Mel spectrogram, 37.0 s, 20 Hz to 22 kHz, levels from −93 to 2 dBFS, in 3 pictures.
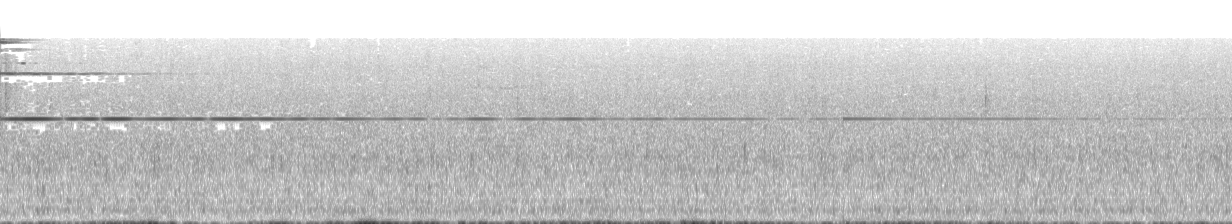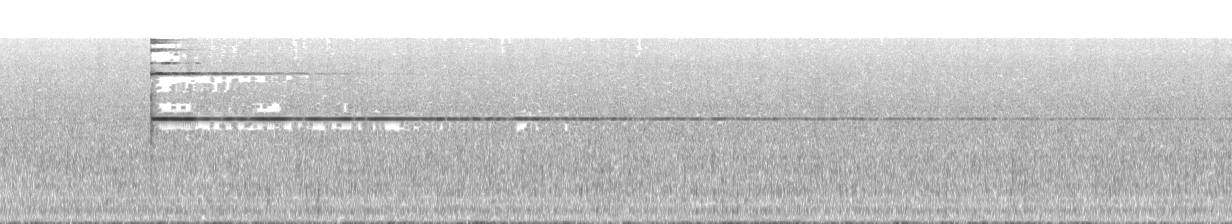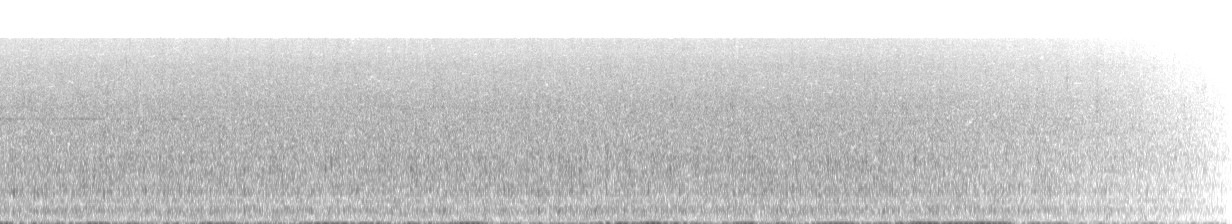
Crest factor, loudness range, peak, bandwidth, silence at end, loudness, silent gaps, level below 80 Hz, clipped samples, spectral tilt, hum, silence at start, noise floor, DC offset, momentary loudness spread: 24 dB; 22 LU; -12 dBFS; 11.5 kHz; 0.8 s; -30 LUFS; none; -48 dBFS; under 0.1%; 0 dB/octave; none; 0 s; -66 dBFS; under 0.1%; 20 LU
